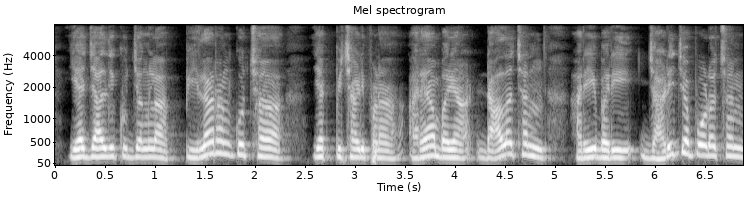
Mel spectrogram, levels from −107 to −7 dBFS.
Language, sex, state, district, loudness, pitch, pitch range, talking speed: Hindi, male, Uttarakhand, Tehri Garhwal, -15 LUFS, 180 Hz, 165-195 Hz, 175 wpm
